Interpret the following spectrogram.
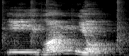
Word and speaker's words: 입원료: 병원에 입원해서 내는 돈을 입원료라고 하지만 얘도 발음을 하면 입원료 이렇게 돼요.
